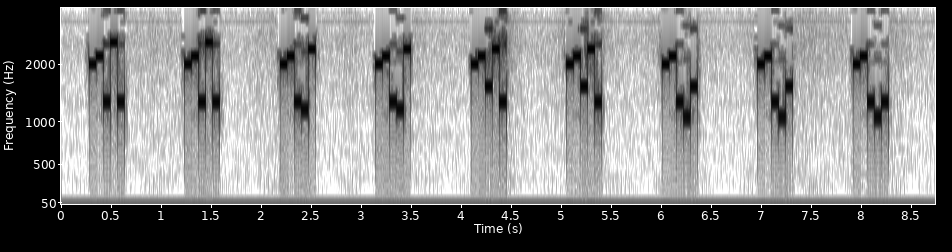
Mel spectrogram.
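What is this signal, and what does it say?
Five-tone selective call (ZVEI), heard as quick runs of five tones, tones of about 70 ms. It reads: 89333 89333 89320 89320 89503 89503 89315 89315 89313
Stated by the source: ZVEI five-tone selective call received on SDR, logged by the Feuerwehr Orlamünde fire brigade server.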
